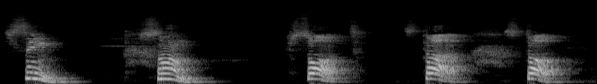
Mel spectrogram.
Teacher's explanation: Then we get a correct sound, s and s. Here sing, a little bit whistling sound we hear while producing s sound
